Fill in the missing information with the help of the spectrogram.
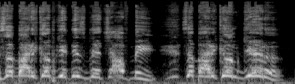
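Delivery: high, loud panicked screech; screaming for help. Retold or imitated. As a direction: shriek for rescue like a kid. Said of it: "I started screaming and shit".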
